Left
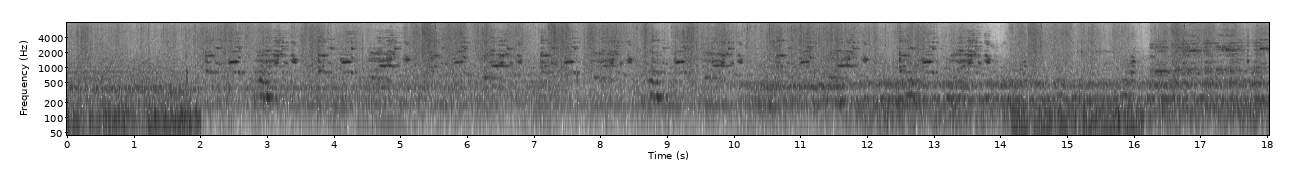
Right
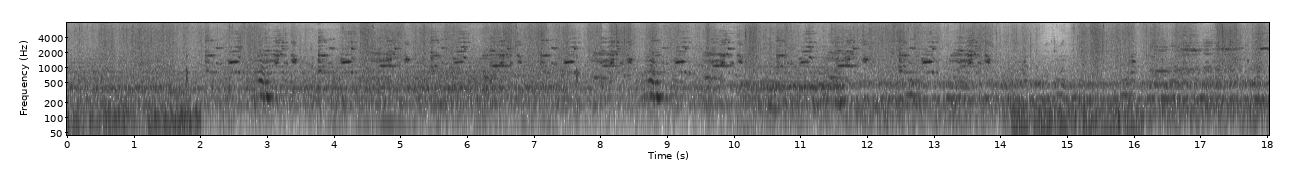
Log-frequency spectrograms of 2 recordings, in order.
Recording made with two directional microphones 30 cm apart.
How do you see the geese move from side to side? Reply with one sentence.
In this clip you hear the geese go right and come back.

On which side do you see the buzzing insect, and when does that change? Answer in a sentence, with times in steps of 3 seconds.
In this clip you hear the buzzing insect in the centre from 0 s, on the right from 3 s and in the centre from 12 s.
